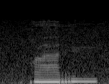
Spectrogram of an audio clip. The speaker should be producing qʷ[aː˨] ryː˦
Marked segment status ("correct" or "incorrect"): correct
